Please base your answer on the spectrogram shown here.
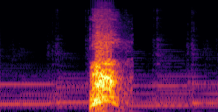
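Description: One sharp, loud bark from a nearby dog, standing out against a quiet background tone.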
